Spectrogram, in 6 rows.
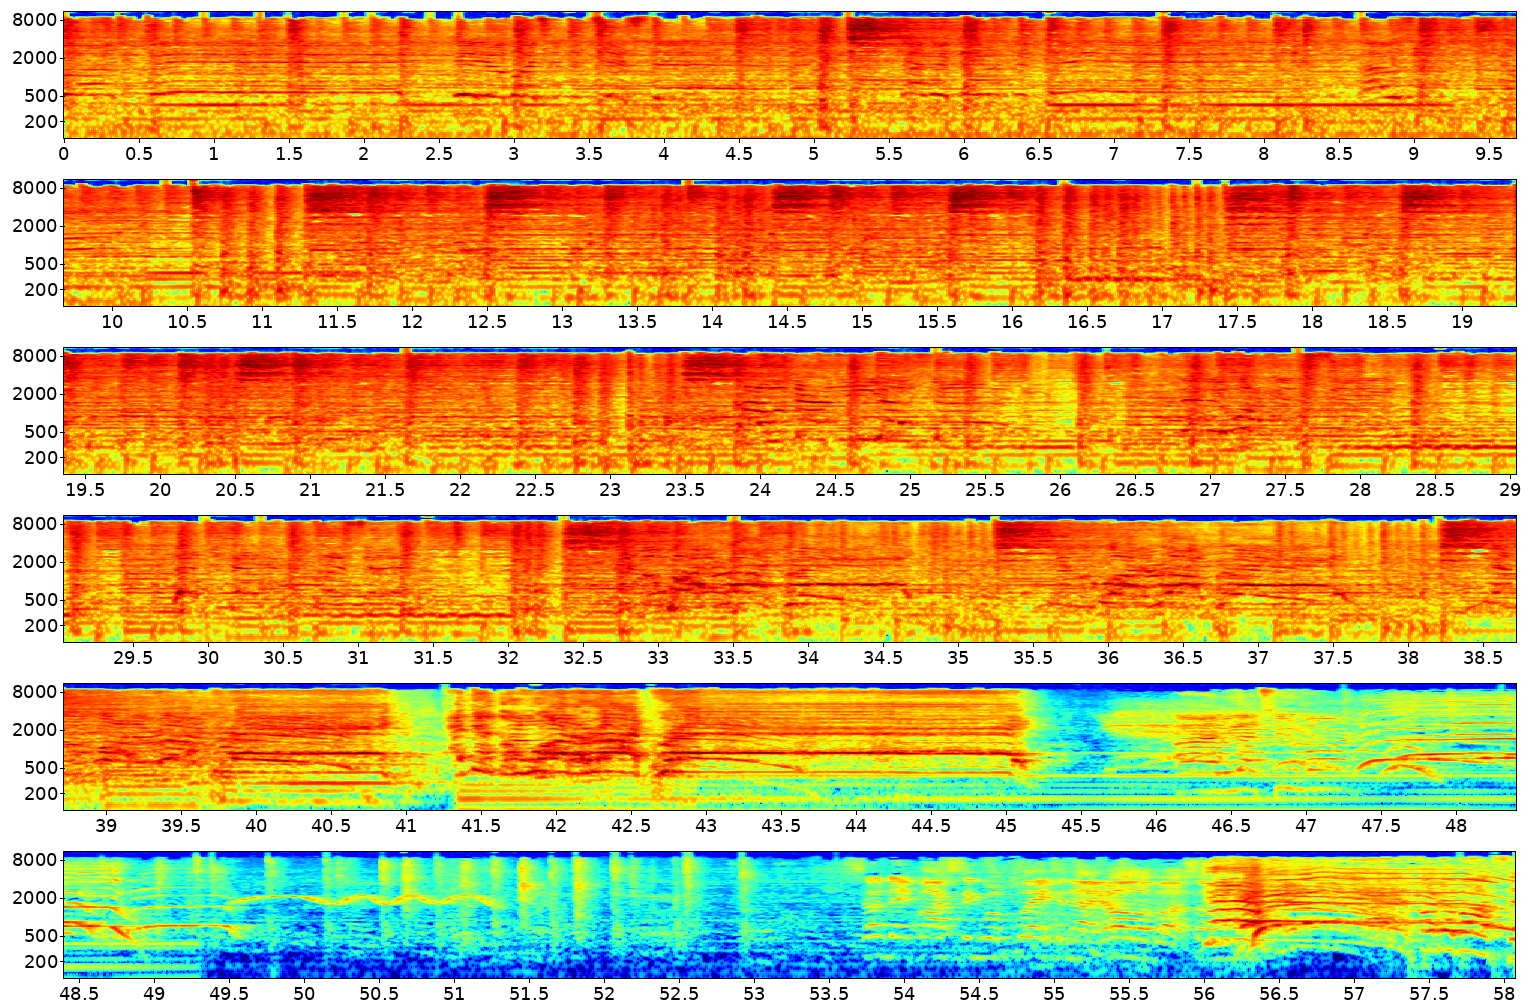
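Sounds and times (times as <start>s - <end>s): rock trio playing: 0.0s - 44.7s.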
